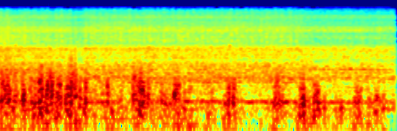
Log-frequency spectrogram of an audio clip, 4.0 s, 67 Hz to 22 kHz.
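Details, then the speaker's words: 1978 Dodge Warlock truck V8, restarted after work: steady lumpy idle with soft rhythmic pulses, no knocks or misses; sounds good, though throttle still hangs up slightly, choke needs adjusting and more return spring. "I gotta adjust the choke. Sounds really good."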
